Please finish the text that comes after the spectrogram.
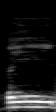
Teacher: qof juga tebal qi bukan ka tipis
